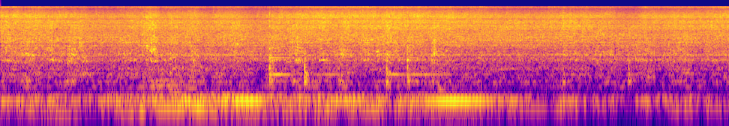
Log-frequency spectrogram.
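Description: Ginger-garlic paste and browned onions sizzling steadily in hot oil in a metal pot, with a metal spatula stirring and scraping against the pot now and then. A low steady hum runs underneath.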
